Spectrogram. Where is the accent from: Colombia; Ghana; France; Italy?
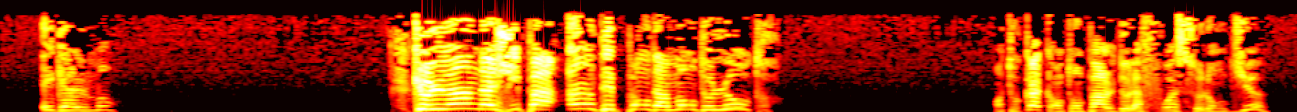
France; Normandy; Je connais des gens là par chez moi en Normandie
